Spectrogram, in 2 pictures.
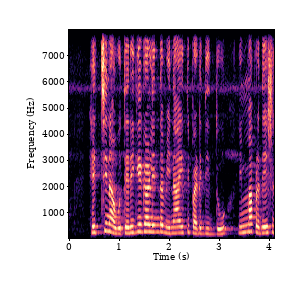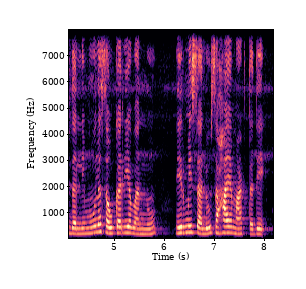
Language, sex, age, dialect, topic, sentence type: Kannada, female, 18-24, Coastal/Dakshin, banking, statement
